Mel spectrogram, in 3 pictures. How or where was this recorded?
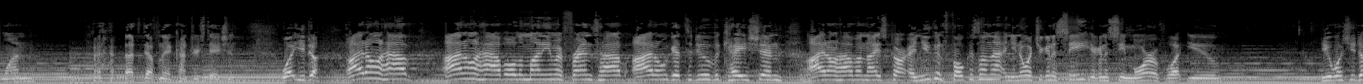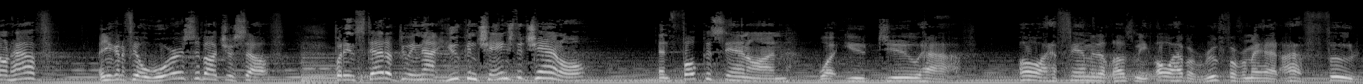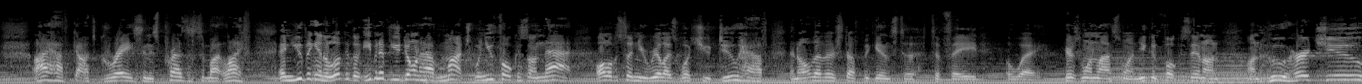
large echoing room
